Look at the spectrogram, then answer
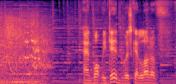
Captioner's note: police sirens blaring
